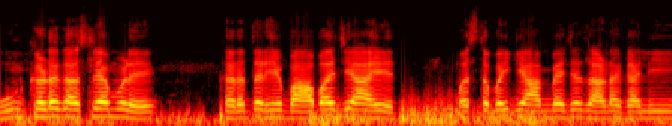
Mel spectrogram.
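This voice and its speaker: A man speaks at a high pitch. Background noise is noticeable. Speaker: village life interviewer. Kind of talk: casual talk to camera.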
